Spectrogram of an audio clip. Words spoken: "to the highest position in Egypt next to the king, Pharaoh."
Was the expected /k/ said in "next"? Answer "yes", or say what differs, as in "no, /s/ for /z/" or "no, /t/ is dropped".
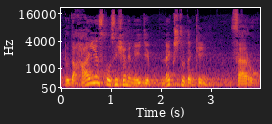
yes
